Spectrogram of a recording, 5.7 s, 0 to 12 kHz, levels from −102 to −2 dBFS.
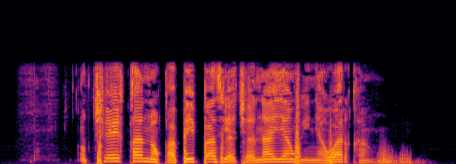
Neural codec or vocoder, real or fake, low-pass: codec, 16 kHz, 16 kbps, FreqCodec, larger model; fake; 7.2 kHz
